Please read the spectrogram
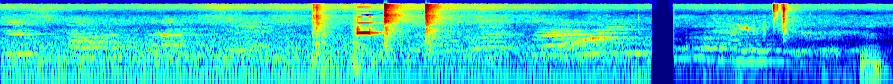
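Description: GE electric range's touch control panel giving a short electronic beep about two seconds in, with a couple of clicks around it, as the oven is set to bake. A steady low hum runs underneath.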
